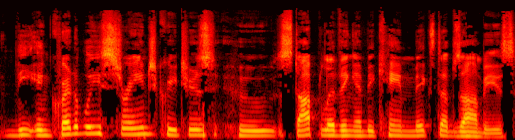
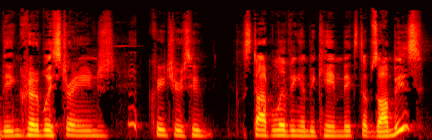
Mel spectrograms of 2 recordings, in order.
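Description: First: The title ends with a falling statement tune. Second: The title ends with a rising question tune.

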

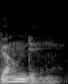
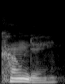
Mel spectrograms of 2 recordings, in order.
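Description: First: It starts with a voiced G sound. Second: It starts with a breathy, aspirated K. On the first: "it's not gaunde with an English G" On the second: "It's not kaunde with an aspirated K like English"

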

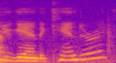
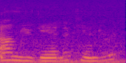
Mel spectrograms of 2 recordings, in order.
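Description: First: It is said louder, in a deeper voice. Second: It is said softly, in a small voice.

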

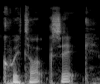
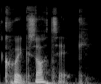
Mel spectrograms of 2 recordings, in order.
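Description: First: It sounds like "quit" followed by "toxic". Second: It sounds like "quick" blended with "exotic". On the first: The speaker calls it wrong. "In my head, it's Quitoxic, like quit. Toxic, but it's not" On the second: The speaker calls it right. "It's Quixotic, like quick and exotic"

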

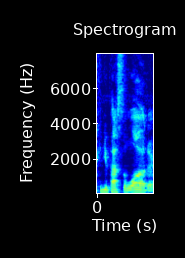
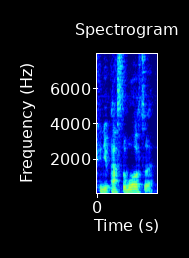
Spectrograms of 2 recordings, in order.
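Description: First: It is said in an American accent. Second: It is said in an English accent. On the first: The speaker adapted to fit in with the others. "So then you start going" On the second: The speaker still sounded English and got laughed at. "that's where I lost my accent because I would say"

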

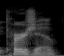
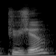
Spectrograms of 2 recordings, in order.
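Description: First: It is said with an added R sound. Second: It is said without an R sound.

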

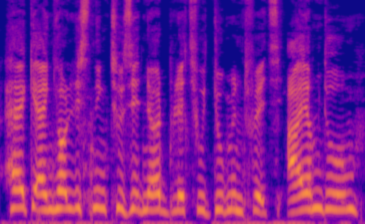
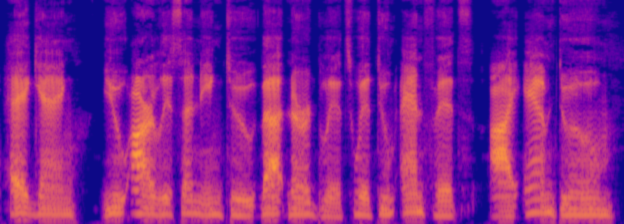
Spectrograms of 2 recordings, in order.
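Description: First: It is said in a put-on German accent. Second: It is said in a raspy, tracheotomy-like voice.

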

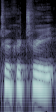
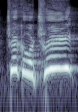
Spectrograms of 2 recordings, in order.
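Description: First: It is said quietly and flatly. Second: It is yelled loudly and excitedly.

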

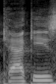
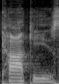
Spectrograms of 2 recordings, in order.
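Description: First: The word is said without a Boston accent. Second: The word is said in a Boston accent. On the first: "typically I say khakis" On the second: "a lot of people in Boston say pronounce it cockies"

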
